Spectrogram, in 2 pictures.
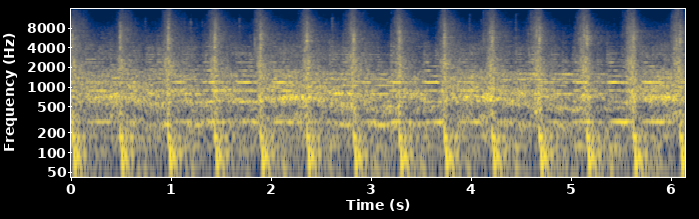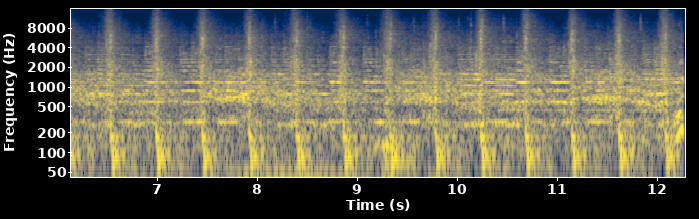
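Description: A live rock band playing an instrumental passage: drums hitting a steady, fast beat of about three hits a second under electric guitars, with the crowd cheering along.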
